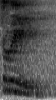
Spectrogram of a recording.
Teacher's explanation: You can see a vibration of the tongue is just moving more than once. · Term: trill or roll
